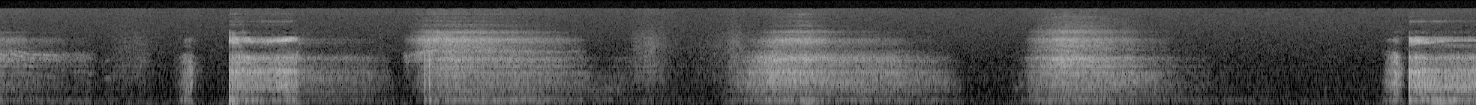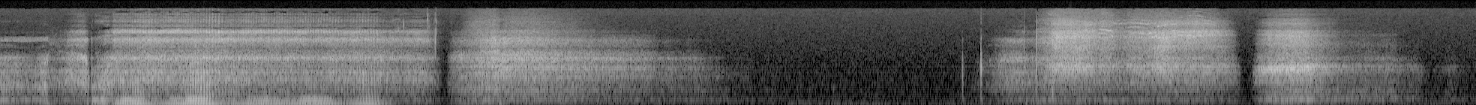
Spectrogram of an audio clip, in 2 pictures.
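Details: Snoring in sleep: noisy, snorting breaths with soft snoring and one longer rattling snore, in a quiet room.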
